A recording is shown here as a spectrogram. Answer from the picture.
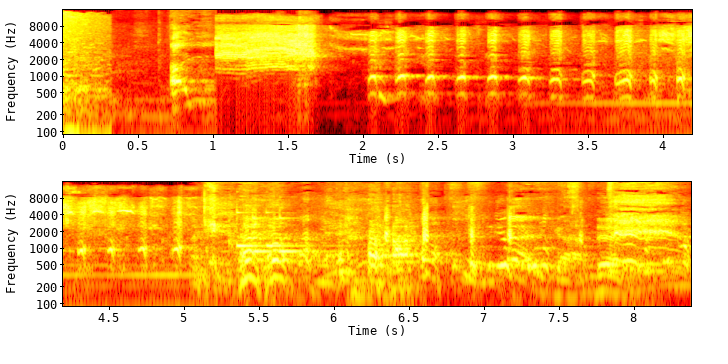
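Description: A baby laughing in quick, evenly spaced bursts for about three seconds, then several people laughing and talking over one another. A short noisy burst comes about a second in.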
